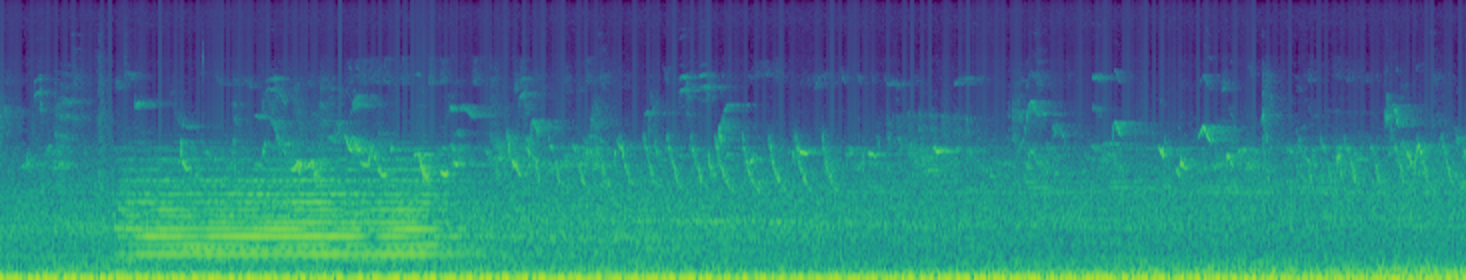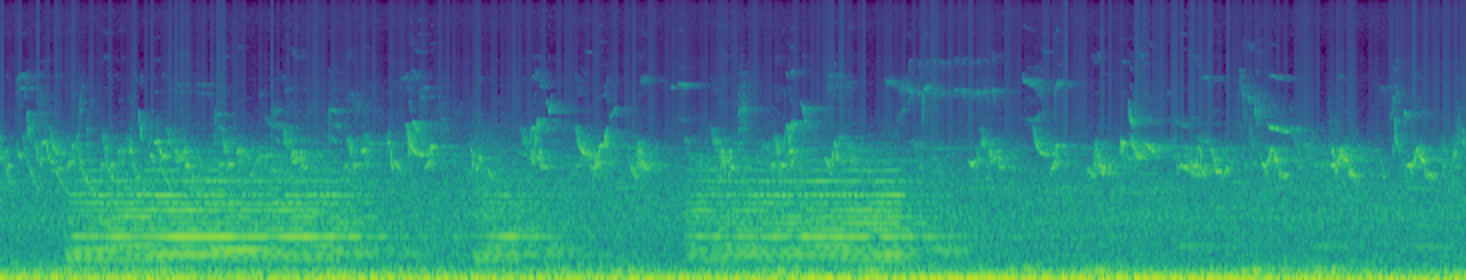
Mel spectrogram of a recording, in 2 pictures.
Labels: Is there a train?
yes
